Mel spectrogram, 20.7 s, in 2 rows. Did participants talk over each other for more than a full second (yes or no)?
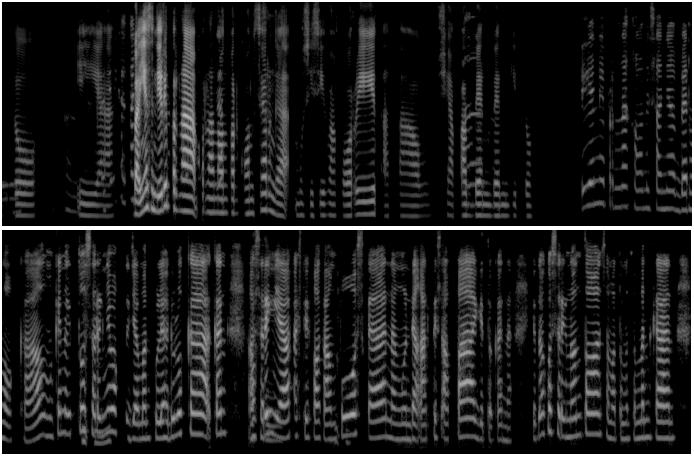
yes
